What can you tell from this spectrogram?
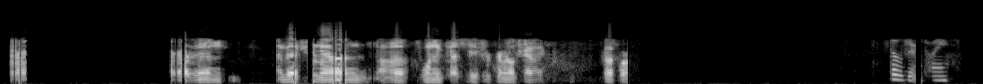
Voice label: Interop Mutual Aid, scanner; H-Scottsdale; G6 Interop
